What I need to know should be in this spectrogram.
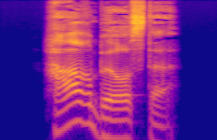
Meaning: hairbrush, hair-brush
- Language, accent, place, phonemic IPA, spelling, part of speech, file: German, Germany, Berlin, /ˈhaːɐ̯ˌbʏʁstə/, Haarbürste, noun, De-Haarbürste.ogg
